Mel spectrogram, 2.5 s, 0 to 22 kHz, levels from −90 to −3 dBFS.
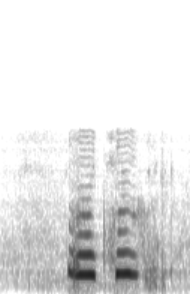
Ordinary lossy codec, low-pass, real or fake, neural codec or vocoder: none; 3.6 kHz; fake; codec, 16 kHz, 8 kbps, FunCodec, trained on LibriTTS, 25 frames a second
